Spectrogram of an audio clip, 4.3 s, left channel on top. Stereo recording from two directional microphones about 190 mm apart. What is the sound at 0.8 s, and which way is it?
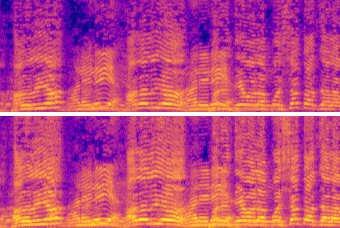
A woman's voice, 50° left (ahead or behind).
